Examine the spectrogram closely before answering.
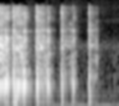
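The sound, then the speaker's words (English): Several sharp coughs come in a quick, uneven run as coleslaw catches in the throat. They are fairly loud and heard alone, with short gaps between bursts, and the last cough is set apart by a brief pause. “Some coleslaw stuck in my throat, but we're all right.”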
